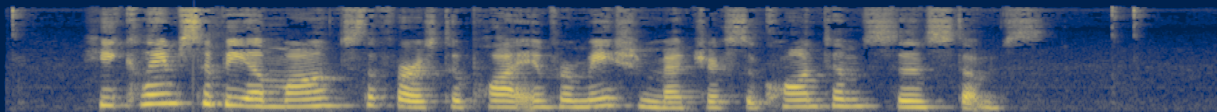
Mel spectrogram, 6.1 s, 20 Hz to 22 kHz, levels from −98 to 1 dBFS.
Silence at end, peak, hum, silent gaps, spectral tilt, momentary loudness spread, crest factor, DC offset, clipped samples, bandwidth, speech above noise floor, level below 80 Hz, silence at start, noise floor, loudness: 0.4 s; 0 dBFS; none; none; -2.5 dB/octave; 19 LU; 18 dB; under 0.1%; under 0.1%; 17 kHz; 19 dB; -66 dBFS; 0.05 s; -37 dBFS; -17 LUFS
